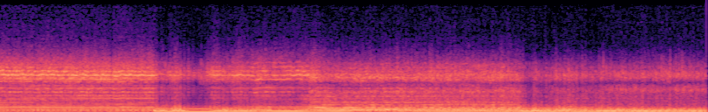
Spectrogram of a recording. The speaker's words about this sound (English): I got into the car again and drove on slowly. I was getting to hate the car.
